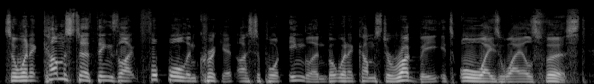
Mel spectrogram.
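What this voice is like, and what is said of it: Australian accent. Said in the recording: “My accent is Australian.”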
